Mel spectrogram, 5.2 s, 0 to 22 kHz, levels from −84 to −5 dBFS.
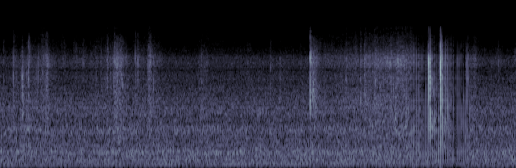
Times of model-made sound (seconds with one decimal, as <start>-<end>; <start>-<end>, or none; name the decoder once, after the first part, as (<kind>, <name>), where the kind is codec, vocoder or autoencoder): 4.1-4.7 (vocoder, BigVGAN v2)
